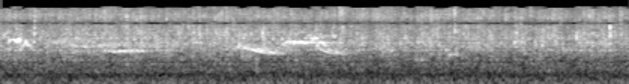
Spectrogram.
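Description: Water splashing steadily from a tiered barrel fountain, with a few short high chirps near the start and about a second in.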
